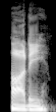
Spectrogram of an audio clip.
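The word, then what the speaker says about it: haughty: Is it pronounced hottie? H A U G H A U G H Y. Yeah, hottie.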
